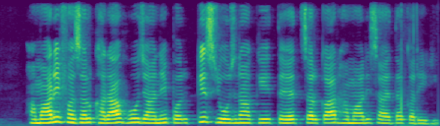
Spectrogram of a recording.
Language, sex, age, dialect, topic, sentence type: Hindi, male, 18-24, Kanauji Braj Bhasha, agriculture, question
